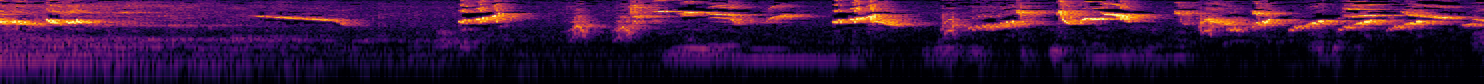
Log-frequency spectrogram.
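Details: Oriental magpie-robin song used as a lure to provoke quick answers from other magpie-robins: a brief whistle, then after a pause a dense stream of chattering chirps, buzzy trills and sliding whistles, with faint low voice-like sounds.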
